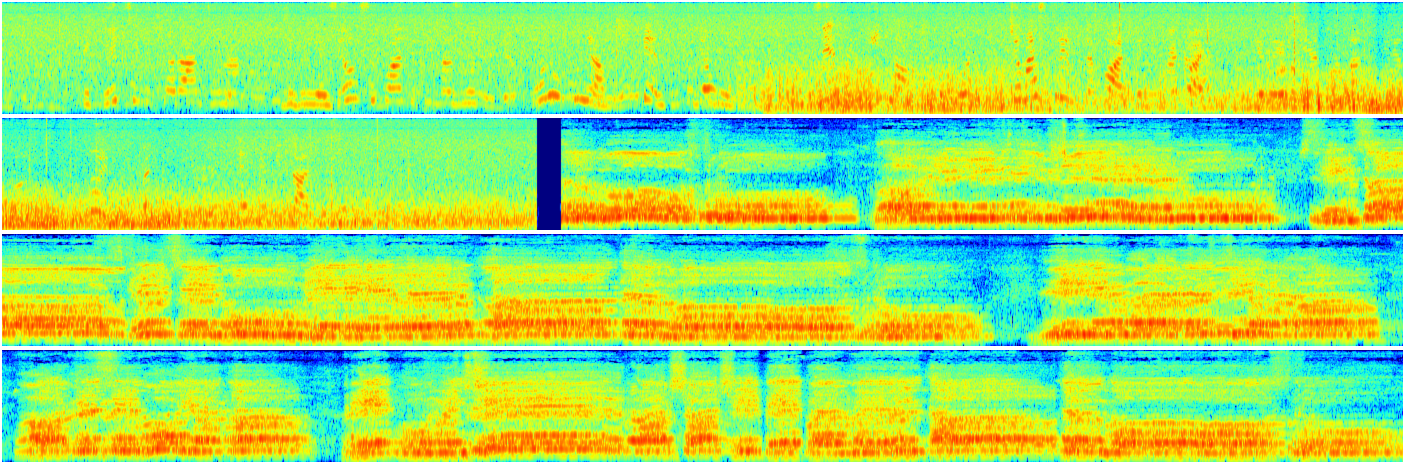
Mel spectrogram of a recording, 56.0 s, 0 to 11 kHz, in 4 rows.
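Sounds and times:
choir singing slow chant: 0.0s - 19.0s, 19.6s - 56.0s.

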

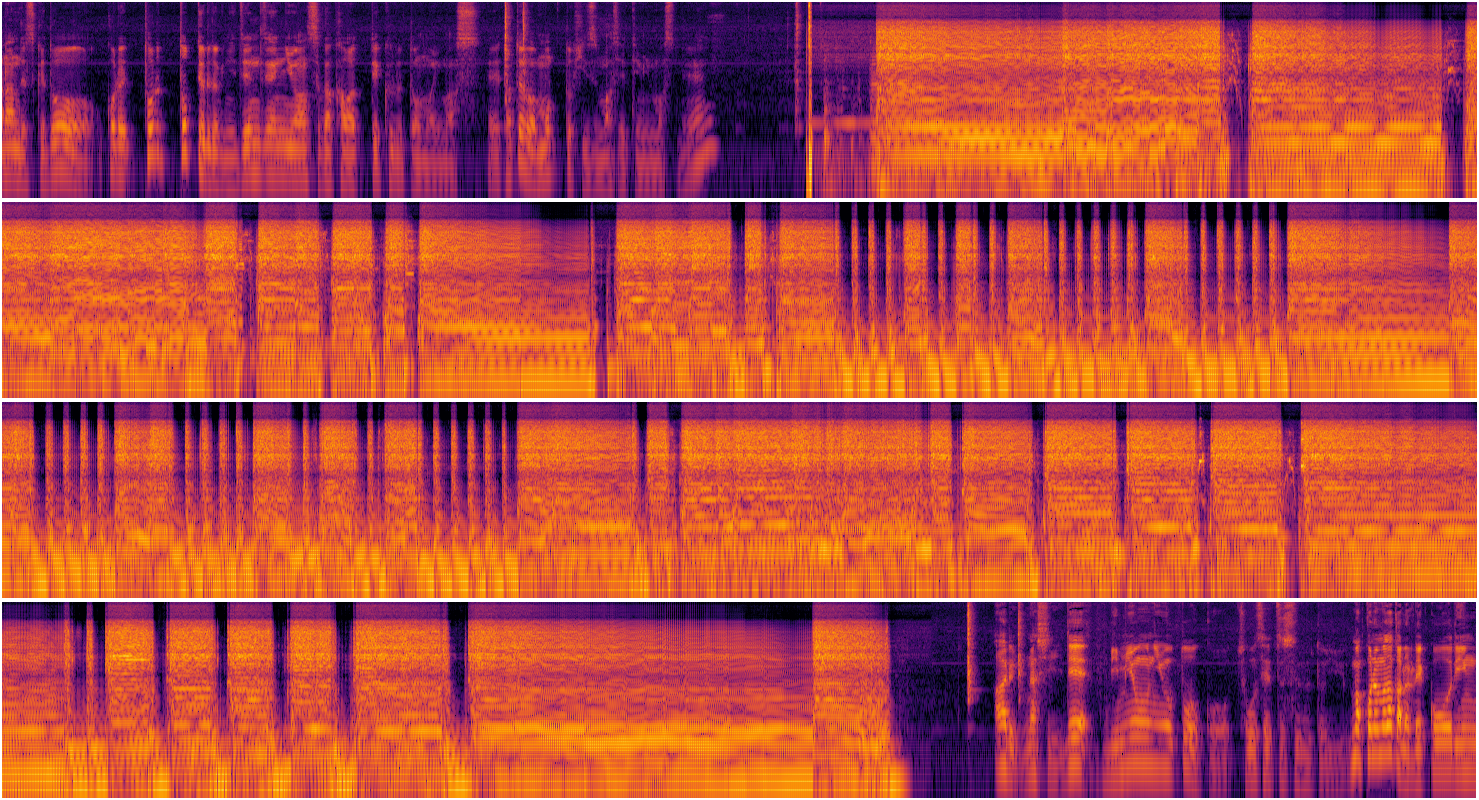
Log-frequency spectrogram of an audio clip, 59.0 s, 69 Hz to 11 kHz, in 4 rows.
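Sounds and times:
distorted electric guitar: 7.9s - 54.2s.

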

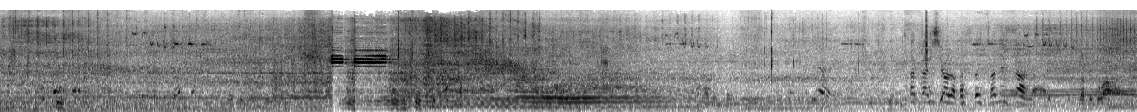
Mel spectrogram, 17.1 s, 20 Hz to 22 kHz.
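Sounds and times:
small motorbike engines: 0.0s - 17.0s
horn tooting: 0.7s - 10.6s.

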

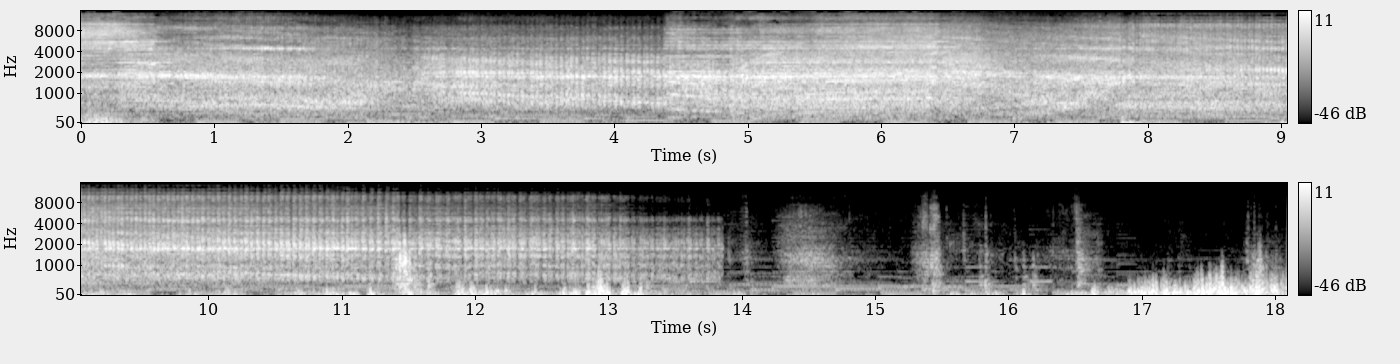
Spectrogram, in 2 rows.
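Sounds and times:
circular saw whine: 0.0s - 13.9s.

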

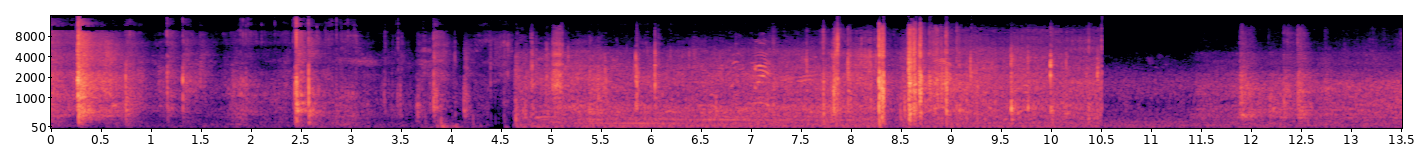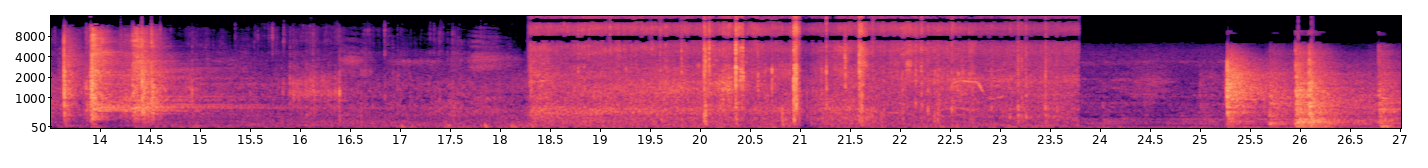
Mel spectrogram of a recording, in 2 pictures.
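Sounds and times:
skateboard pops and slaps on concrete: 0.0s - 2.9s, 7.6s - 10.5s, 13.5s - 15.1s, 18.3s - 23.8s
skateboard wheels rolling: 0.0s - 23.8s
skateboard trucks grinding metal bar: 12.1s - 16.4s.

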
